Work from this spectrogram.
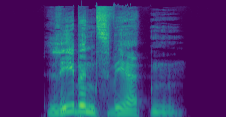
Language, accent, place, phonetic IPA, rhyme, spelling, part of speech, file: German, Germany, Berlin, [ˈleːbn̩sˌveːɐ̯tn̩], -eːbn̩sveːɐ̯tn̩, lebenswerten, adjective, De-lebenswerten.ogg
- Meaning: inflection of lebenswert: 1. strong genitive masculine/neuter singular 2. weak/mixed genitive/dative all-gender singular 3. strong/weak/mixed accusative masculine singular 4. strong dative plural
